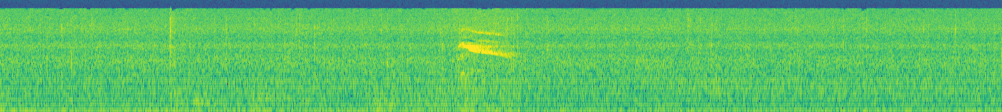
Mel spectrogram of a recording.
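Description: A single bird call about halfway through: one short high note sliding downward. It sounds over a steady background hiss with a low rumble.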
